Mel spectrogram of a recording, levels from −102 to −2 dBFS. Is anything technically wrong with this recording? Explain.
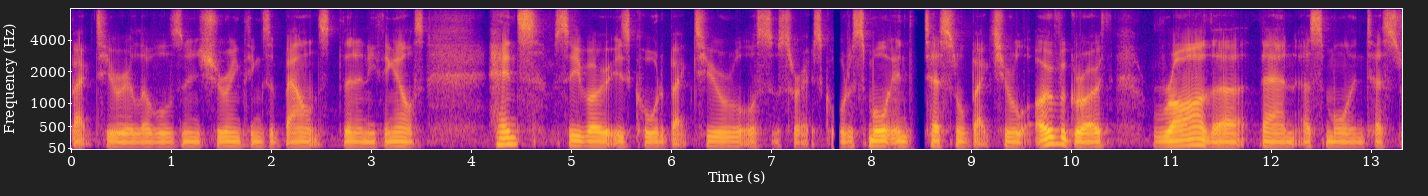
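Yes. There are two faults, and they overlap near the end.

Repeated stalls (stutter) occur from 6.84 to 7.71 s, just after "bacterial or", then from 8.09 to 8.56 s, and from 9.52 to 10.25 s. Packets arrived late, so the jitter buffer kept running dry. The receiver stretched the last sound to bridge each wait. Nothing is lost, but the audio drags and hitches. The worst gap is about 150 ms, at around 8.1 to 8.6 s.

A jitter buffer slow-down runs from 9.60 to 12.00 s, ending just before "a small". The buffer was short of reserve and refilled it by repeating single pitch periods. This adds about 270 ms, so playback runs at 89% speed with unchanged pitch. The speech sounds drawn out.

The audio has no content above 8 kHz, which is consistent with a wideband call codec such as G.722.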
